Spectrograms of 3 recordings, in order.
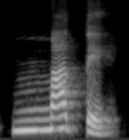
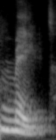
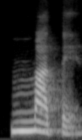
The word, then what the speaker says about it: mate: everywhere so this is called mate not made mate that's the white the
